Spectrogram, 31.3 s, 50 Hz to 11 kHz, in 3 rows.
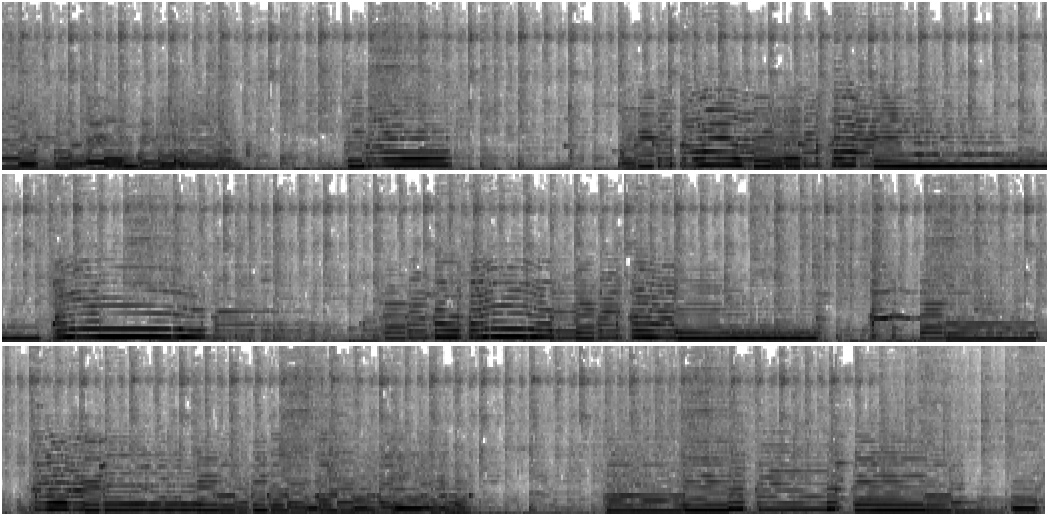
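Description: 2005 Gibson Les Paul Standard electric guitar, played through a Lazy J Cruiser overdrive into a Fender Blues Junior amp, soloing blues lead lines in B minor over a backing track. The notes are bent and held with vibrato.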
